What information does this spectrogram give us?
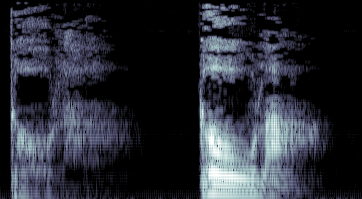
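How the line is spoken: Long sigh. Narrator (Chinese): 他方自长叹一声道

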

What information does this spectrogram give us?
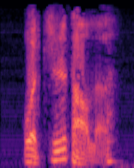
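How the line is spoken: Indifferent, flat. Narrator (Chinese): 李清愁却只是淡淡地说了一句

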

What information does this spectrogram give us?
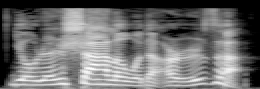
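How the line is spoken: Old woman crying. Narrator (Chinese): 老太婆哭着说

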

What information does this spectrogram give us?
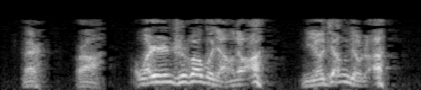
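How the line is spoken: Smiling. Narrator (Chinese): 魏爷冲我笑了笑

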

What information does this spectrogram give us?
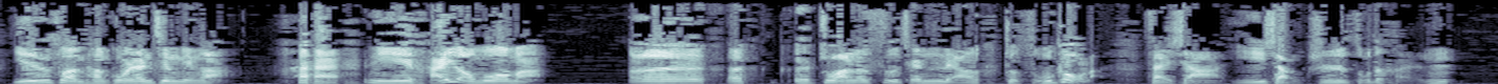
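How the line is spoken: Laughing. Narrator (Chinese): 海大少笑道

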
